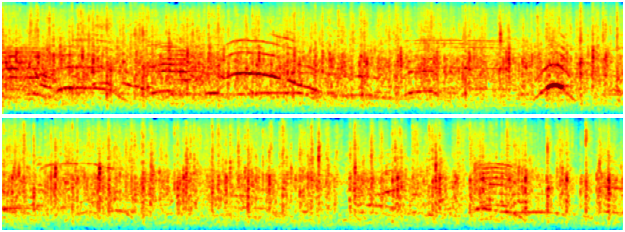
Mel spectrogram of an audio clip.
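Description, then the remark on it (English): Sustained audience applause for one-liner comedian Kenny Youngman fills the whole stretch, a dense, steady wash of many hands clapping, with faint cheers and murmurs mixed in. “What a crowd.”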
